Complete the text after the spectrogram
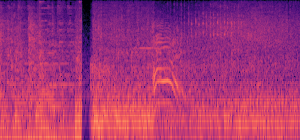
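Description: A middle-aged man shouts with excitement.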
